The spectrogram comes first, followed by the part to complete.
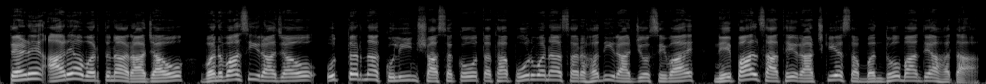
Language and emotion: Gujarati, neutral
